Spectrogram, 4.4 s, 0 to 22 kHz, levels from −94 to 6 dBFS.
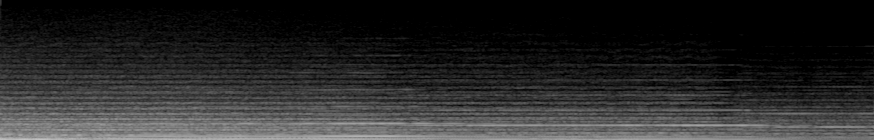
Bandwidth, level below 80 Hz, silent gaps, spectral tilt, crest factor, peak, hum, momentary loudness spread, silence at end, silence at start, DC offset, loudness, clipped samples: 11.5 kHz; -48 dBFS; none; -6.5 dB/octave; 16 dB; -14 dBFS; none; 8 LU; 0 s; 0 s; under 0.1%; -30 LUFS; under 0.1%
